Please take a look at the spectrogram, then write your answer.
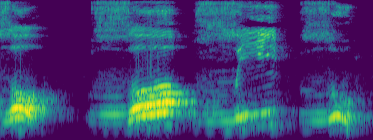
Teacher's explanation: Mungkin ada kandungan bunyi Z di dalamnya tapi tidak sama. Karena zo adalah huruf yang selalu tebal. Makhrajnya adalah ujung lidah di ujung gigi seri atas. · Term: Huruf zo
